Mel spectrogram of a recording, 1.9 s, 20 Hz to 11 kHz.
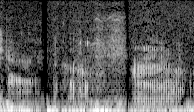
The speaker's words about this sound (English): No, there are 3 distinct burps, and there's no question that's what they are. Those aren't burps. They're when you open your mouth, it's a deep, cavernous gurgle of an air pocket.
